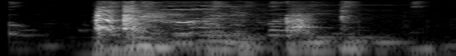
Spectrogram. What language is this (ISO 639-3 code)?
swa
